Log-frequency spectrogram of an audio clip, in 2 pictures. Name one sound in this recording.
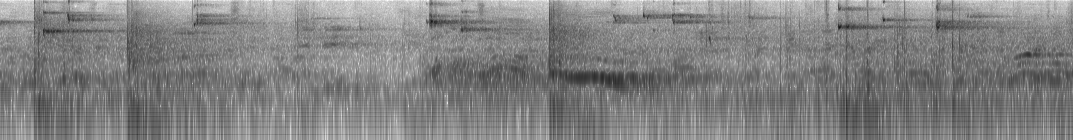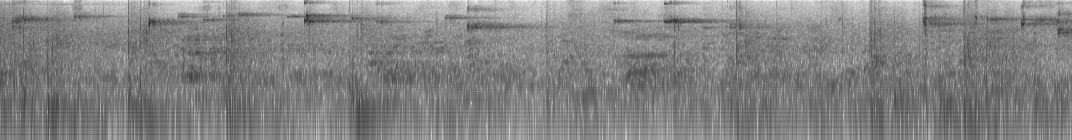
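Sneakers squeak sharply on a hard court in a large echoing gym.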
